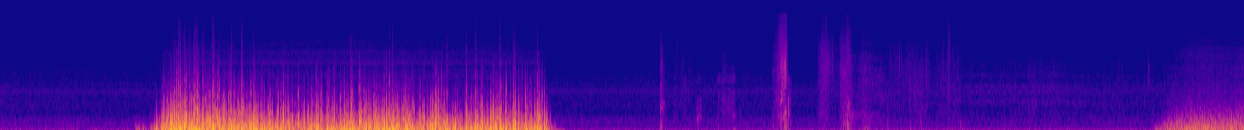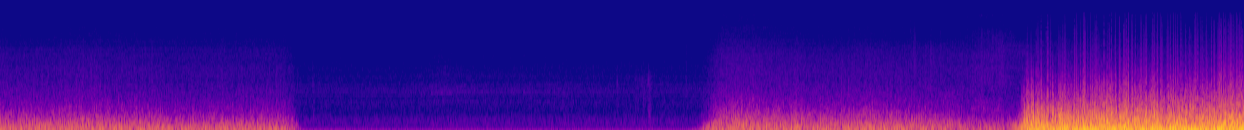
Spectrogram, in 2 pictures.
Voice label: popfilter test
